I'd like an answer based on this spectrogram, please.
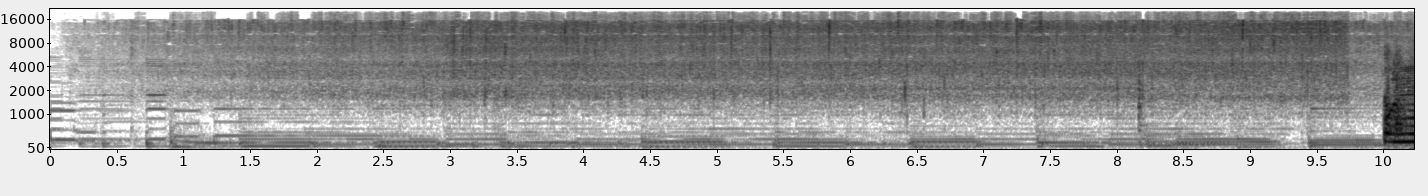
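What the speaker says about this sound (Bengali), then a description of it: "পনিরগুলো ময়দায় কোট করা হয়ে গেছে, এবার আমি এগুলোকে সাদা তেলে ভেজে নেব" Flour-coated paneer cubes fry in white oil in a kadai on a gas stove, giving a steady sizzle under a constant low tonal hum throughout, with a louder clatter at the very end.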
